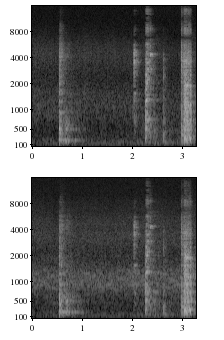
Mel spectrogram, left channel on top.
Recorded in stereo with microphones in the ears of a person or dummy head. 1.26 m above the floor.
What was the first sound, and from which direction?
A snare drum, 35° left (ahead or behind).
